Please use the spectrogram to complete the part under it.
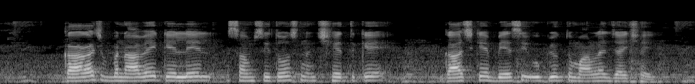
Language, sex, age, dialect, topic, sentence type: Magahi, male, 18-24, Western, agriculture, statement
